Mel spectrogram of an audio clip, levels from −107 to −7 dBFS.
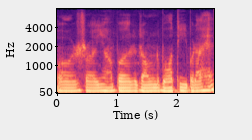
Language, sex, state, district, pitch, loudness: Hindi, male, Himachal Pradesh, Shimla, 110 Hz, -15 LUFS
